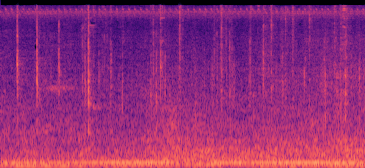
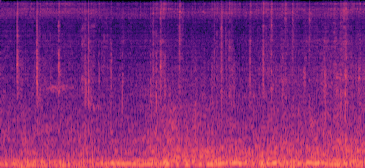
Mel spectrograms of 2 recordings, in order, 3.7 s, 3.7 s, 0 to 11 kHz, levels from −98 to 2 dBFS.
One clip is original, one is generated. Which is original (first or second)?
first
